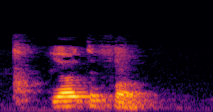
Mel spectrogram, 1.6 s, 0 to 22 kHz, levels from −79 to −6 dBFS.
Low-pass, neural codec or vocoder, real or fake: 7.2 kHz; none; real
